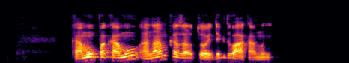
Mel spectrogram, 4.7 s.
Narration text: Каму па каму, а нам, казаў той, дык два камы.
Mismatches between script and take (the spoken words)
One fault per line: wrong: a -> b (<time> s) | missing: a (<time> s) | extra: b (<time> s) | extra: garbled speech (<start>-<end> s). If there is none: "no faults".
no faults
